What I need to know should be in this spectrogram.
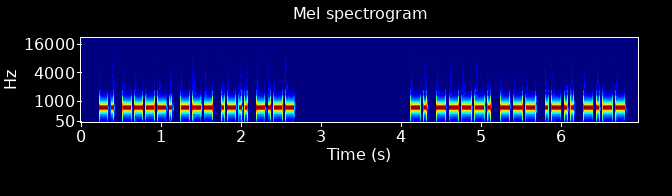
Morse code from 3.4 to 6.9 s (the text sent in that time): N9OLY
